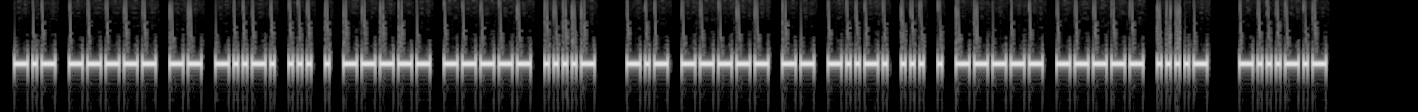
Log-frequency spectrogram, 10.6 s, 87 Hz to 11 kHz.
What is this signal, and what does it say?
Morse code, heard as a keyed tone, about 36 wpm, 700 Hz. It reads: K0M/SE004 K0M/SE004 <BK>
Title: SOTA QSO Practice 35wpm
